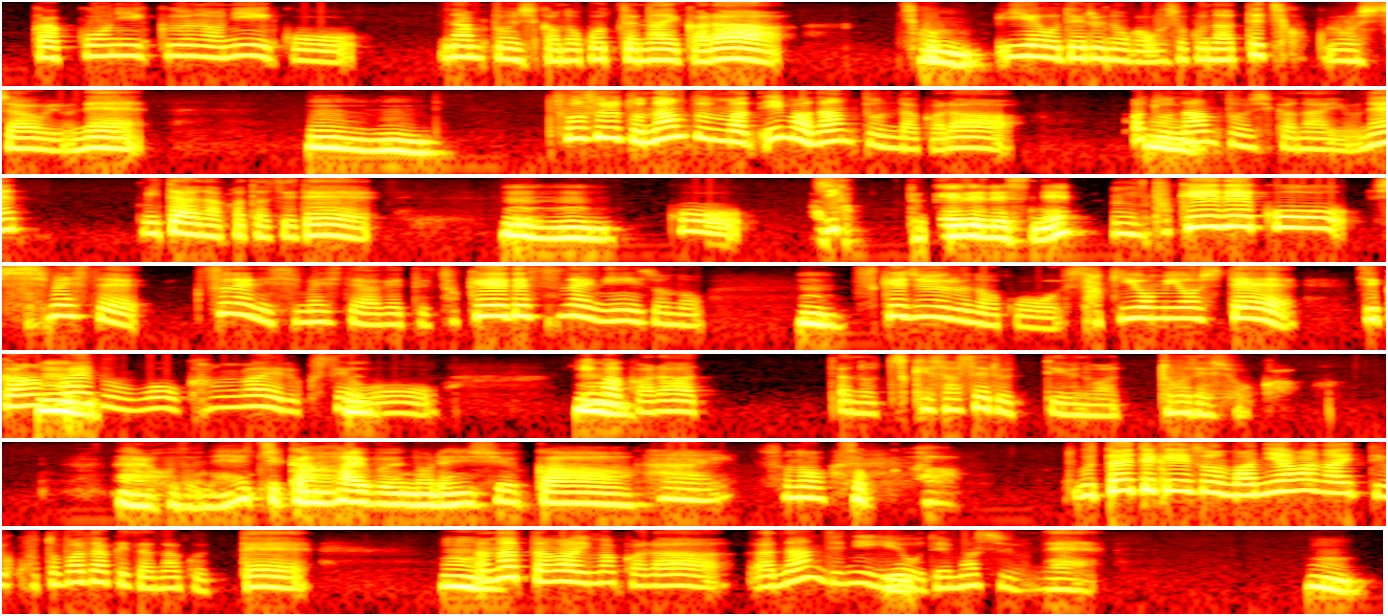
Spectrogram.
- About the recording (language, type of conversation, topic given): Japanese, advice, 作業を始められず先延ばしが続いてしまうのですが、どうすれば改善できますか？
- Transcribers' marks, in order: distorted speech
